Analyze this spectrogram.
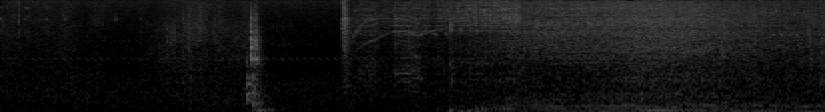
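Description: A car door opens and shuts with a thud.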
